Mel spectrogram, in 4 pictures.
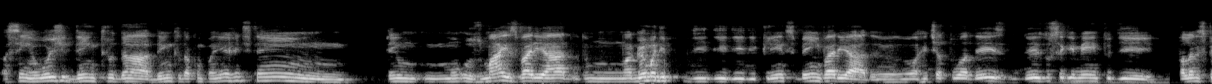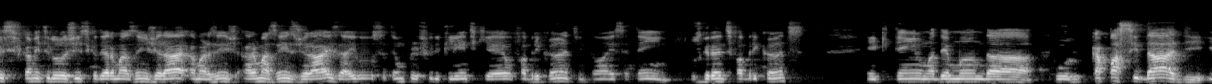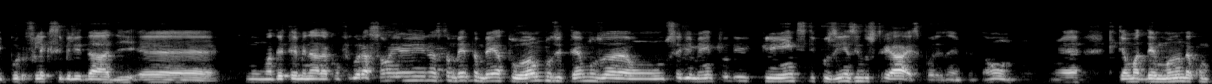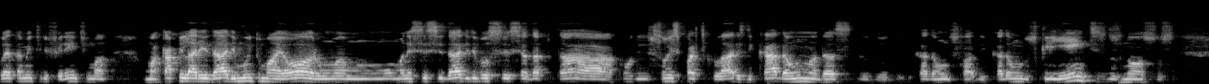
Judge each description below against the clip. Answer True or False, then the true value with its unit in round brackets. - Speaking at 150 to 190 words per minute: True (160 wpm)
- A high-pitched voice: False (140 Hz)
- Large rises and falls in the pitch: False (3.2 semitones)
